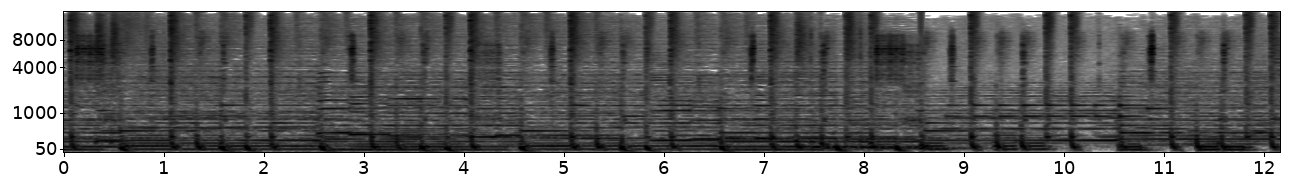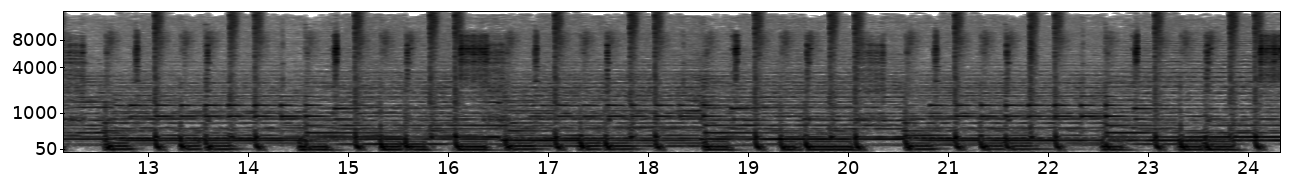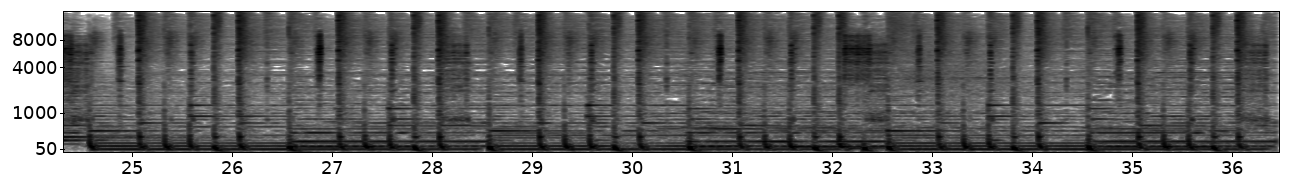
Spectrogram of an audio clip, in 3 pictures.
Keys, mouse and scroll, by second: 1.8 KP_1, 2.0 scroll up 4, 2.3 ctrl+Tab, 3.0 click, 3.7 ctrl+Tab, 3.9 click, 4.8 drag, 5.5-6.1 shift+middle drag, 6.1 g, 7.6 ctrl+Tab, 7.6 click, 8.4 shift+click, 9.6 ctrl+p, 11.3 click, 11.6 KP_3, 11.8 scroll up 2, 12.1 shift+middle drag, 12.3 scroll up 1, 12.8 ctrl+Tab, 13.0 click, 13.7-14.2 shift+middle drag, 14.2 scroll down 2, 14.4 shift+middle click, 14.6 scroll up 1, 15.2 g, 19.6 middle click, 20.5 KP_3, 20.7 scroll up 1, 20.9-21.4 shift+middle drag, 21.4 g, 24.9-25.8 middle drag, 25.8 g, 28.2 KP_1, 28.3 scroll down 1, 28.6-29.3 shift+middle drag, 29.3 a, 29.6 alt+r, 29.9 scroll down 2, 30.6 click, 33.3 g, 35.5 Tab, 36.2 Tab.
